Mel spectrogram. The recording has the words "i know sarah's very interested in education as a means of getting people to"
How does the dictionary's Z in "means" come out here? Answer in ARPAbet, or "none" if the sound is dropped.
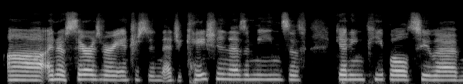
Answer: Z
